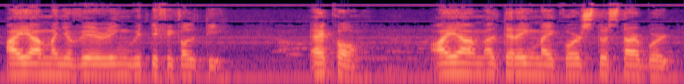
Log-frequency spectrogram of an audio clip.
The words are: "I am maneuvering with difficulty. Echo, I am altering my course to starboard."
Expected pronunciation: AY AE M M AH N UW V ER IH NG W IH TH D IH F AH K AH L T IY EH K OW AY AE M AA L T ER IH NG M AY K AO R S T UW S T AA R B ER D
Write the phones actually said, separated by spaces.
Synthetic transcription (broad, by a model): AY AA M M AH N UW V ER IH NG W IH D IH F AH K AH L T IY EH K OW AY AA M AA L T ER IH NG M AY K AO R S T UW S T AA R B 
